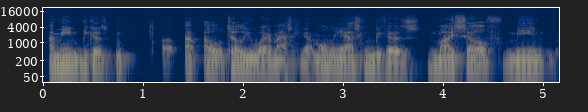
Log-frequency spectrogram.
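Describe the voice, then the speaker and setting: A man's voice: medium pitch, steady tone, a little fast, dark tone. A man hosting a casual video-call interview, rambling and self-deprecating. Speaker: interview host.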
